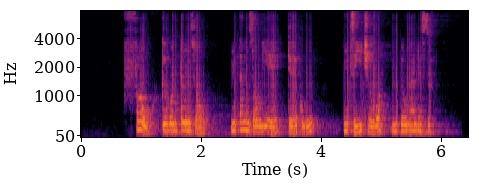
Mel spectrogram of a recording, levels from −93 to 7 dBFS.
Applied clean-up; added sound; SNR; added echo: none; none; none; reverberation time 0.4 s.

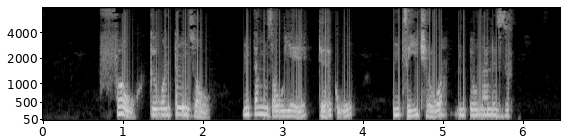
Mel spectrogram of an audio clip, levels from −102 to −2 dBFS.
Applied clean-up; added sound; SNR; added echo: none; none; none; none.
